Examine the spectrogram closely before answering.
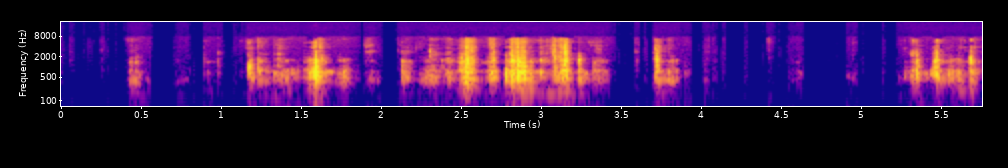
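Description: Eastern gray squirrel rummaging through a plastic tub of acorns, the nuts and shells clicking and rattling against each other. A run of clatter comes from about a second in to past three seconds, and a short burst comes near the end.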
